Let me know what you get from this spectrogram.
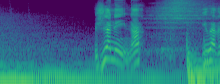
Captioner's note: Italian accent; normal voice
